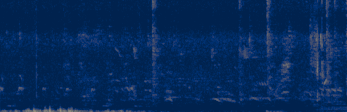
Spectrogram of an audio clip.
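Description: Wild parrots in the early morning give loud, harsh, raspy squawks, clustered heavily at the start and then scattered and fainter, in open country.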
